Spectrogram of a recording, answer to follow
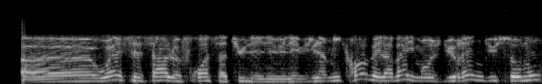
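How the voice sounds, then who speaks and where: A man's high-pitched voice at a fairly slow pace, with ordinary pitch variation, hardly any pauses and noticeable background noise. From Alsace, France. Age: 40s. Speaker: long-haul truck driver. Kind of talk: radio interview, casual chat. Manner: animated, joking.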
